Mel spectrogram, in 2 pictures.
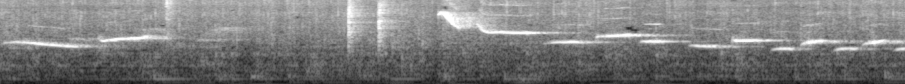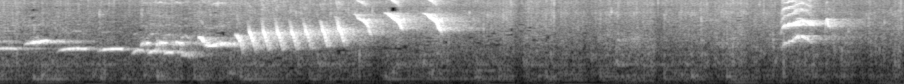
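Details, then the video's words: White-rumped shama singing to make other shamas more vocal and aggressive; clear whistled phrases descend in steps, then a rapid rising rattle of repeated notes, ending with a sharp high note. "bikin MURAI BATU LAIN JADI GACOR EMOSI,,MUNTAH ISIAN"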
